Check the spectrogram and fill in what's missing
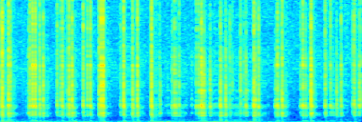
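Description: Long silver nails tap against the inside walls of a long, empty, clear plastic tray with a divider, lying on a table. A rapid, irregular run of short, dry plastic clicks centered in the midrange with bright edges, each dying away almost at once.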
